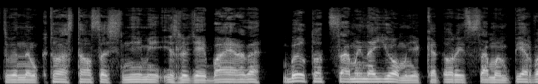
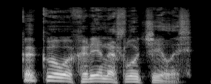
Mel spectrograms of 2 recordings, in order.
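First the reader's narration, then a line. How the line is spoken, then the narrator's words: Frighteningly hoarse thin voice. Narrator (Russian): Даже обычно тонкий голос Фрея звучал пугающе хрипло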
